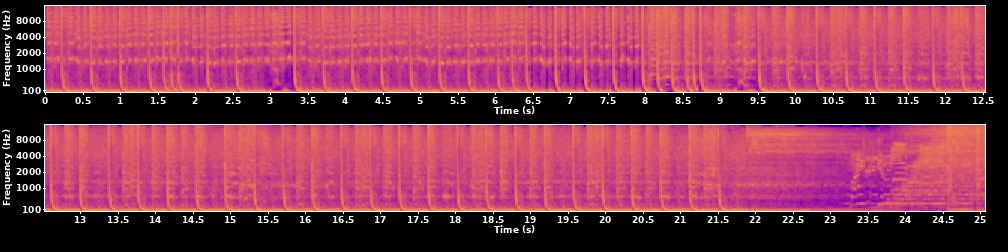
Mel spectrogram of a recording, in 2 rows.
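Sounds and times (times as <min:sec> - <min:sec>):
distorted kick drum: 0:00.0 - 0:25.0.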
